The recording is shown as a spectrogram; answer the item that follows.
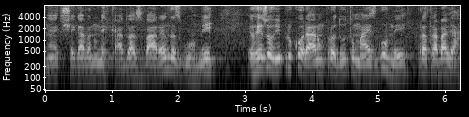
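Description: The speaker talks at a moderate pace with lively intonation. Noticeable background noise runs underneath. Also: man. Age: 40s. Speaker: online retail business owner. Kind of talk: radio interview.

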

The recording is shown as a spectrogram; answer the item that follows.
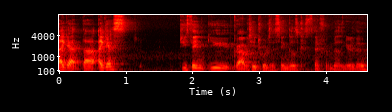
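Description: Somewhat breathy and dark, mellow in tone, a man talks at a fairly quick pace with big swings in loudness and long, frequent pauses. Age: 20s. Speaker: podcast co-host. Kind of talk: casual chat. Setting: same room, shared microphones.

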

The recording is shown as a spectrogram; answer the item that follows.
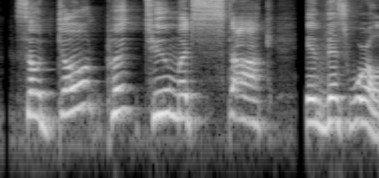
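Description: In an American accent, the speaker goes at a very slow pace with audible room echo. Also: man. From Southern California, San Diego. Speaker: pastor. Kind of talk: sermon. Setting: online church broadcast.

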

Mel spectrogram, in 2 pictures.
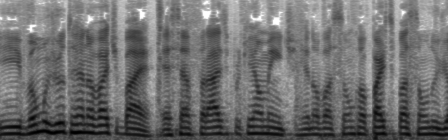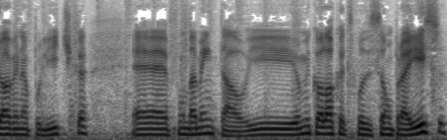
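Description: Music sounds in the background as a man speaks. His pitch is medium and his pace fairly quick. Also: ordinary pitch variation. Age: 20s. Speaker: city council candidate. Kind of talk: radio interview. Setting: radio studio. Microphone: was too far from the mic.

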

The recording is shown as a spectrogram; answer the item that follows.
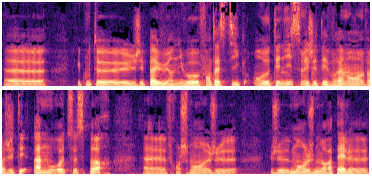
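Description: A man's medium-pitched, monotone, flat voice at a very slow pace, in a very clean recording with a silent background. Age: 20s. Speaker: tennis entrepreneur. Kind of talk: casual interview.

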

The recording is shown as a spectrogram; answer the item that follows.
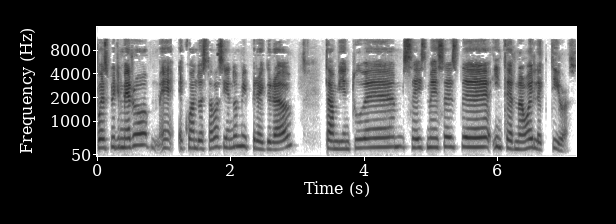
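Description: Speaking at a very slow pace, a woman with a Persian accent has a high-pitched voice. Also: dry, close sound with no echo. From Iran, moved to Colombia at 15. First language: Persian (speaking Spanish). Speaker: family physician. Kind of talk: interview. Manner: hesitant, many fillers.

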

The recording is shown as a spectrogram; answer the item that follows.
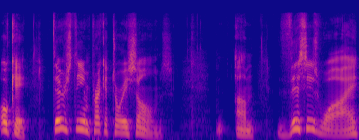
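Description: A man speaks very slowly with vocal fry, his pitch swinging very widely. The recording is very clean, with a silent background. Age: 70s. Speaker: podcast host teaching Bible topics. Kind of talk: solo Bible teaching talk. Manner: halting, with fillers and repeated words.

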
